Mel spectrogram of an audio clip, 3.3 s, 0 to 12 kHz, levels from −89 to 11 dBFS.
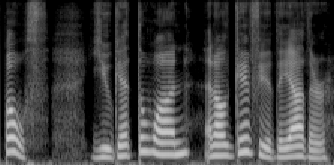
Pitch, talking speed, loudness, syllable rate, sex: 210 Hz, 195 wpm, -17 LUFS, 4.7 syllables/s, female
